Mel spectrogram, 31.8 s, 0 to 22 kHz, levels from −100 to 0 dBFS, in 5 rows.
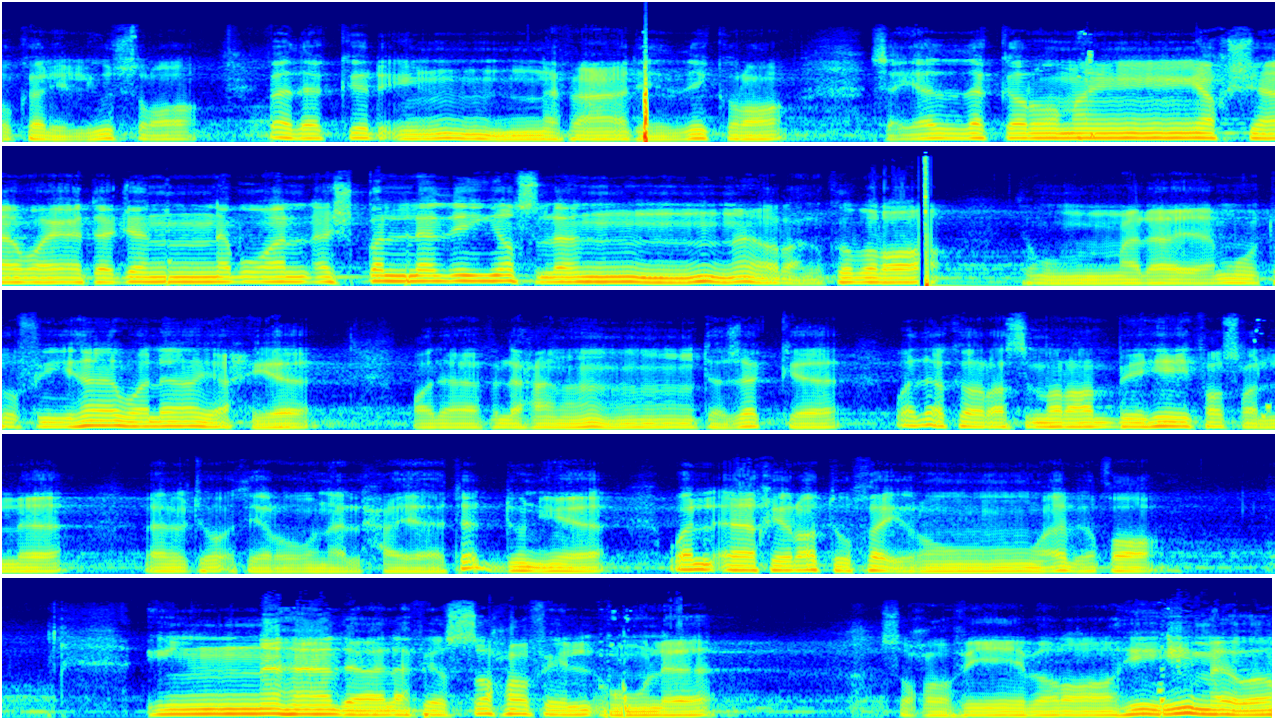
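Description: Corrupt frame decoded at 3.21, 5.38, 7.18, 8.38, 18.99, 28.45 and 31.24 s: damaged frames were still decoded, giving short chirps and blips that appear as brief, misplaced spectral smears.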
